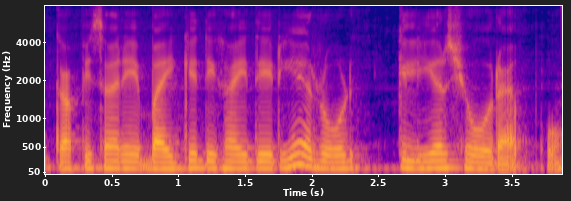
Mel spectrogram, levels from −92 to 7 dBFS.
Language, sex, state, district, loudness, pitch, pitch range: Hindi, male, Chandigarh, Chandigarh, -18 LUFS, 125 Hz, 120-130 Hz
